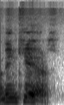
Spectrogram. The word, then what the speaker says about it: Minquiers: But she got a big head start, and she made it to, I'm probably going to butcher this, Minquier, how do you say that? Oh, sorry. La Minquiers.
